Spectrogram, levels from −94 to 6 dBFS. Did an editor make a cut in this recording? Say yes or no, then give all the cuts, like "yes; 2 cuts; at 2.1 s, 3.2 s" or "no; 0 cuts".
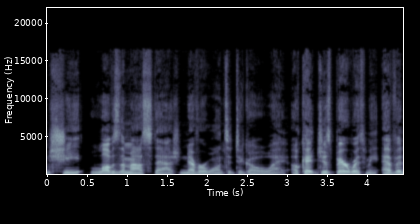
no; 0 cuts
